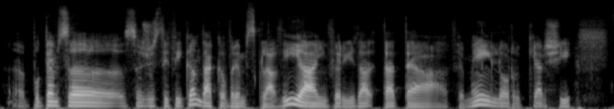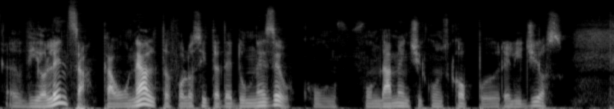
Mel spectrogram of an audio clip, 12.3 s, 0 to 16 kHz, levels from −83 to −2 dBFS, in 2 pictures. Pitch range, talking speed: 105-155 Hz, 120 wpm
